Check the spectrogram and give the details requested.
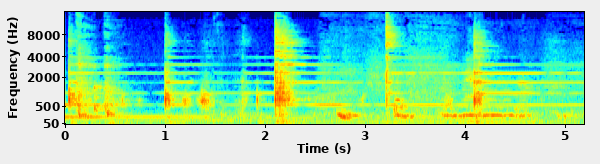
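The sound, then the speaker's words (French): A bell is struck about five times at uneven intervals, each sharp metallic hit followed by a sustained, shimmering ring that overlaps the next, with faint murmuring underneath. “Notez que c'est impossible de ne pas reconnaître que c'est une cloche.”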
